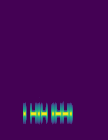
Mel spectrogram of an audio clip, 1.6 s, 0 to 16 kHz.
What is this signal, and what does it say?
Morse code, heard as a keyed tone, about 44 wpm, 700 Hz. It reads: EKP
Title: USA Call Sign Postfixes - 3 Letters 45wpm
